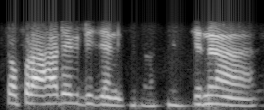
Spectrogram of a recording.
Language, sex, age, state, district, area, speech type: Maithili, female, 45-60, Bihar, Madhepura, rural, conversation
